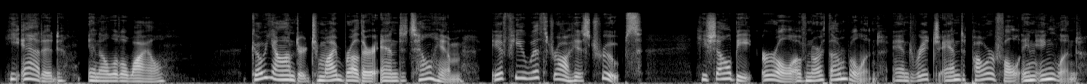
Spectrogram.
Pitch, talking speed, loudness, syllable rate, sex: 195 Hz, 170 wpm, -18 LUFS, 4.8 syllables/s, female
